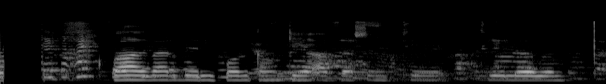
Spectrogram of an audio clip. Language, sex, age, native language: Icelandic, male, 12, Icelandic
